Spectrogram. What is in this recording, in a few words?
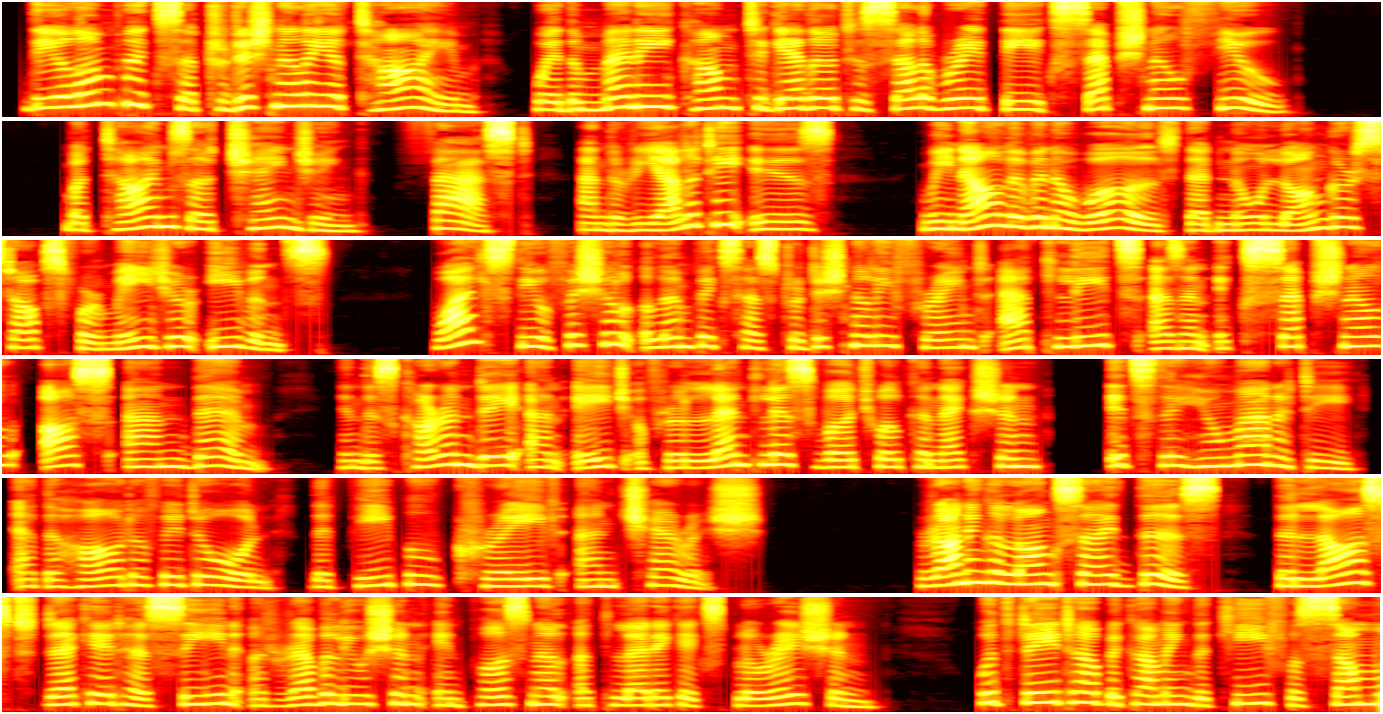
english indian narration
